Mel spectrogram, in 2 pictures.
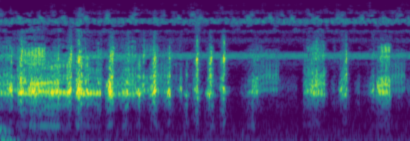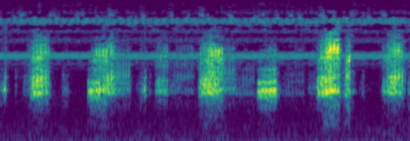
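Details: Frogs croaking by the waterside in a wetland chorus, short bursts of rasping croaks repeating roughly twice a second with overlapping callers, a steady high whine running underneath.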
